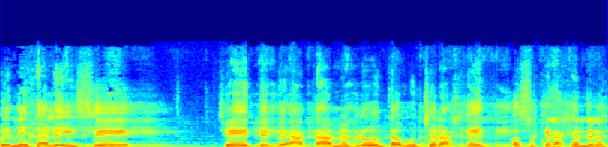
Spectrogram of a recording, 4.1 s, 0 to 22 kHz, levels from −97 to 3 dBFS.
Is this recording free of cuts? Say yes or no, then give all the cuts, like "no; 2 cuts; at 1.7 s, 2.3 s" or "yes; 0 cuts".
yes; 0 cuts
